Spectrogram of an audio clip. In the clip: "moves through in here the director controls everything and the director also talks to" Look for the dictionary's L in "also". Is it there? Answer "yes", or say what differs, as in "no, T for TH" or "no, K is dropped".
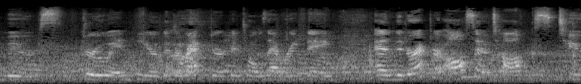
yes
